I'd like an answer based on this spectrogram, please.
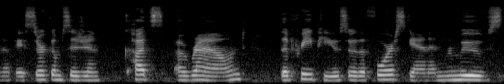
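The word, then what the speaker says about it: prepuce: is actually preuse pre the proper pronunciation there is preuse um and so an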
